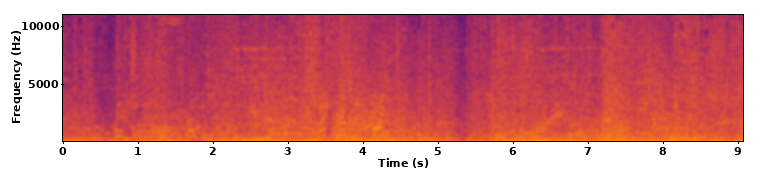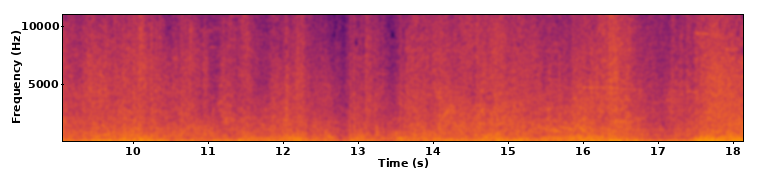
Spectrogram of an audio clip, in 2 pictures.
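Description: Video game spells whoosh, burst and crackle during a busy battle.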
